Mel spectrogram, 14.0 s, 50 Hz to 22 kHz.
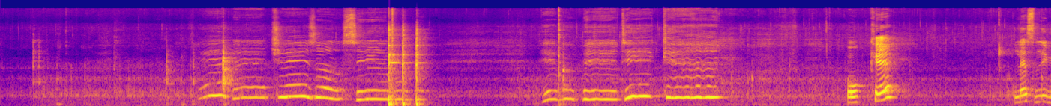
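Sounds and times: woman singing slow tune: 2.6s - 5.8s, 7.1s - 9.8s
metallic clinks on cooking pot: 5.2s - 5.8s.

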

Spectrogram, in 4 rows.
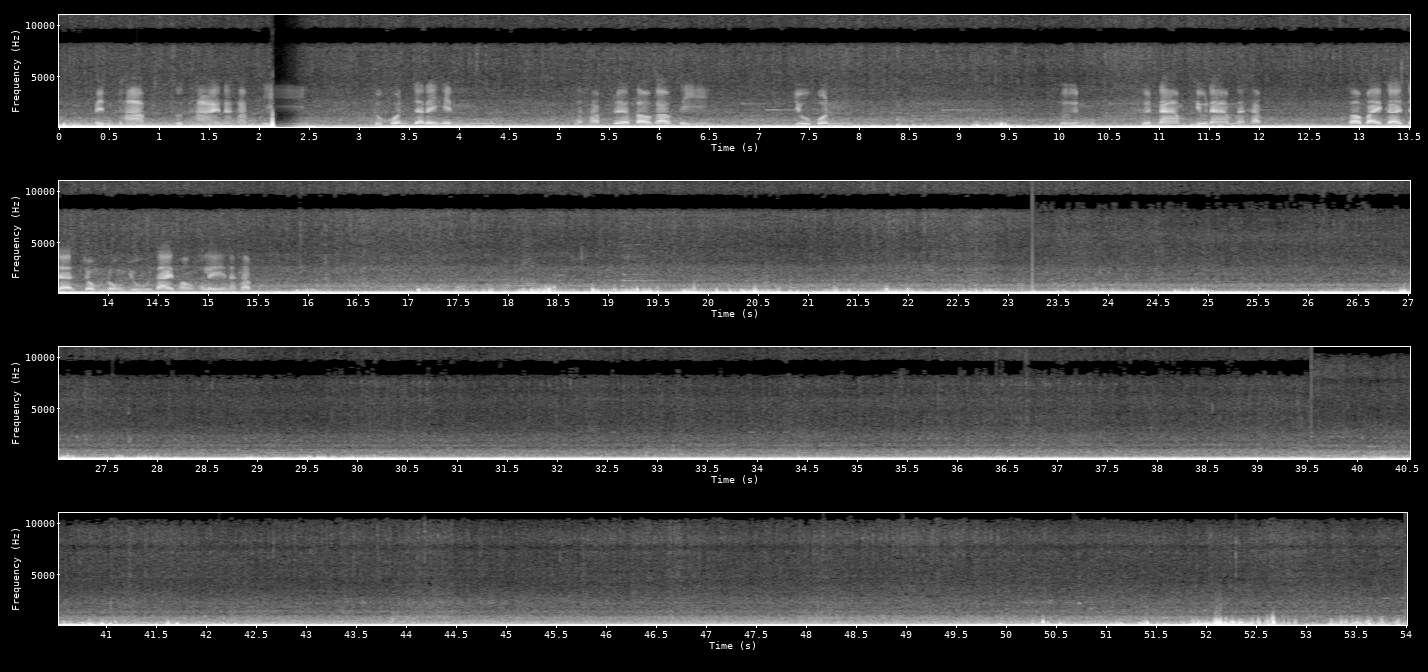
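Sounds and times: wind buffeting microphone: 0.0s - 46.2s, 49.0s - 54.0s
boat diesel engine droning: 0.0s - 54.0s.

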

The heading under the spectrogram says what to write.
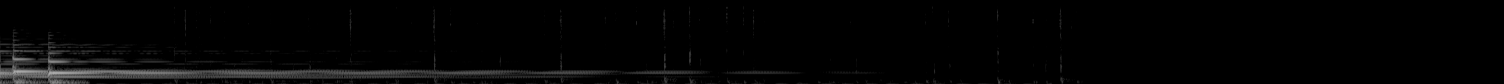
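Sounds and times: keyboard typing clicks: 1.7s - 10.8s.

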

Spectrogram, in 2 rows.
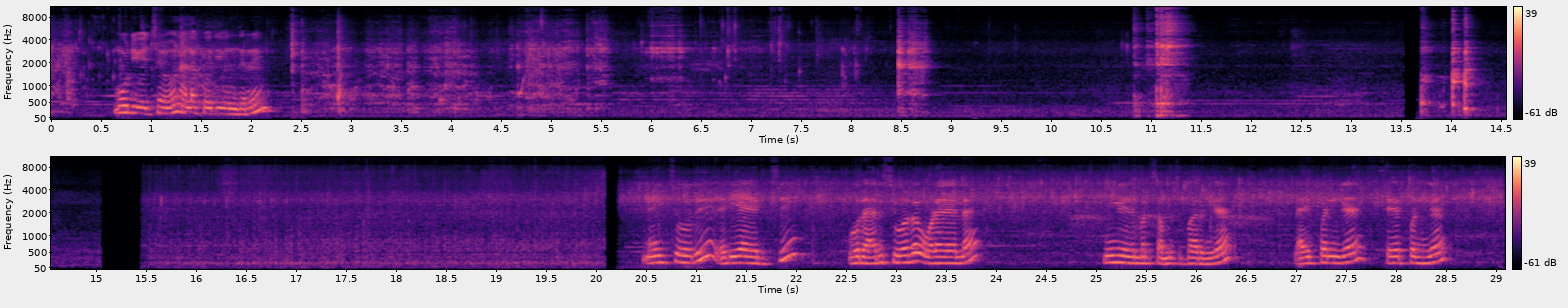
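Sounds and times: metal pot and lid clattering: 8.5s - 9.0s, 10.8s - 11.5s, 13.7s - 14.4s.

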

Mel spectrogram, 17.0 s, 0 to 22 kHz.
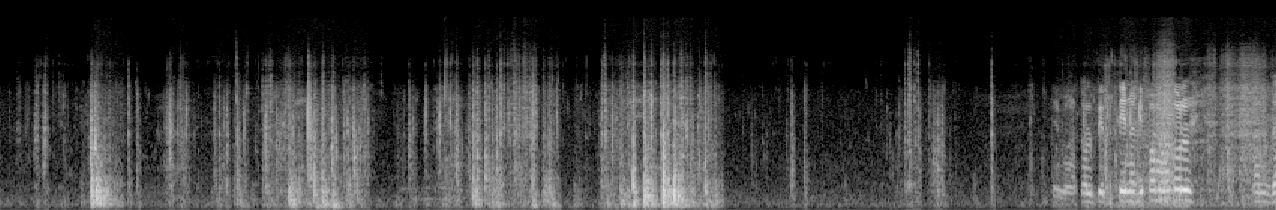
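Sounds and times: fishing gear knocking and rustling: 0.2s - 9.7s, 11.8s - 13.9s.

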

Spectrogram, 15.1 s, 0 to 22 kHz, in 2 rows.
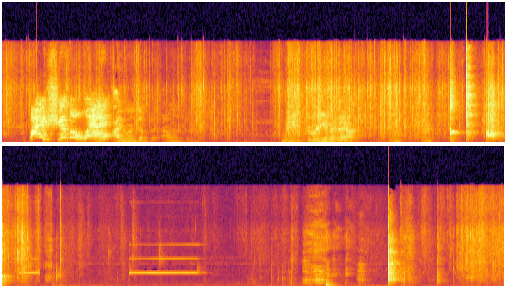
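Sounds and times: rustling handling noise: 0.0s - 9.7s, 13.7s - 15.0s
electronic beeping: 7.8s - 8.2s.

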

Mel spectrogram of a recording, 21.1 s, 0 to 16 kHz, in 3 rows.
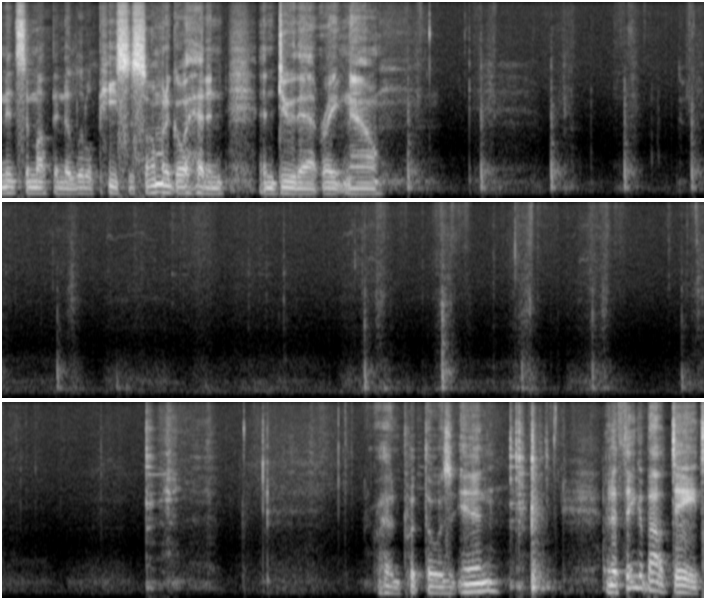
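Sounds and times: knife chopping on cutting board: 4.8s - 7.8s, 10.6s - 13.2s.

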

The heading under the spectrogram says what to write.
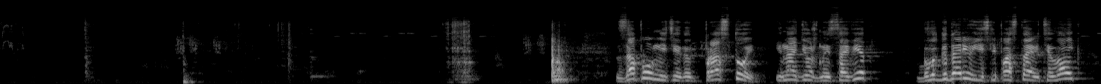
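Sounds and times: wooden plank knocks and rustles: 1.8s - 2.1s, 5.5s - 5.8s.

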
